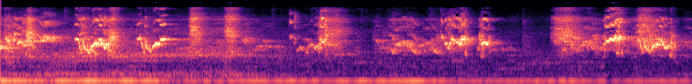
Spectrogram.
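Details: Pet budgerigar chattering indoors: rapid bursts of high, scratchy chirps and squawks in quick groups, with a steady low electrical hum beneath.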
